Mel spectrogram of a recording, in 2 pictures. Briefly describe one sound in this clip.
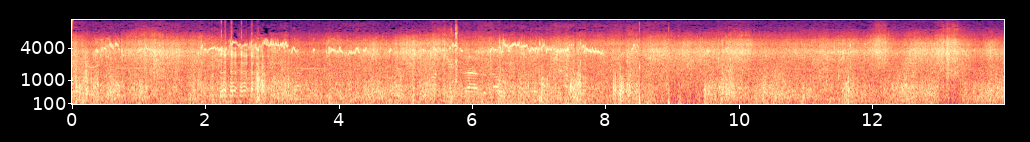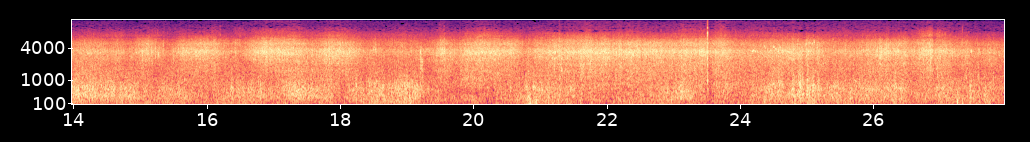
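Water rushes and churns along a boat's hull.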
